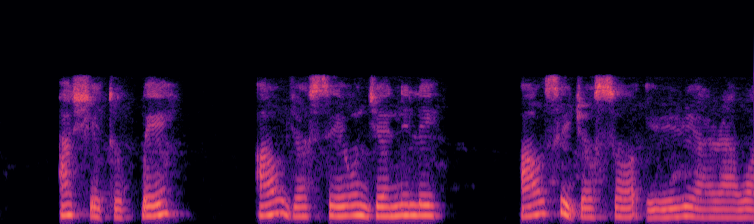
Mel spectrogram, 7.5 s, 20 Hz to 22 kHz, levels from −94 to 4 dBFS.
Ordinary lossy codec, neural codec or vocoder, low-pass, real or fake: none; none; 5.4 kHz; real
